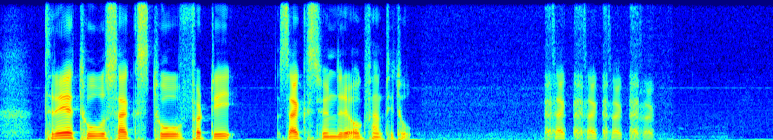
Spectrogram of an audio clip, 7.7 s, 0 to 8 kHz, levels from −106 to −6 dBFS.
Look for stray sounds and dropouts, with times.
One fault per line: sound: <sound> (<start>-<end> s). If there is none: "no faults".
sound: laugh (5.4-6.5 s)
